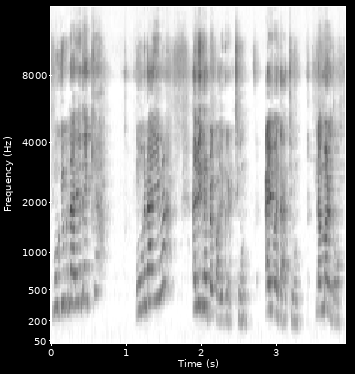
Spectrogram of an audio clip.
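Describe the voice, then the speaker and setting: A stern, accusing female college teacher snaps at a student in a high, quick voice, as a woman vlogger puts her on. She scolds and threatens without letting up. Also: expressive, fairly bright tone. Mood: scolding.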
